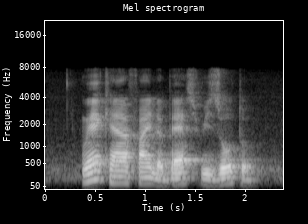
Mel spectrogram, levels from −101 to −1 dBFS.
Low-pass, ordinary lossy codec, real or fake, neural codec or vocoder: none; none; real; none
